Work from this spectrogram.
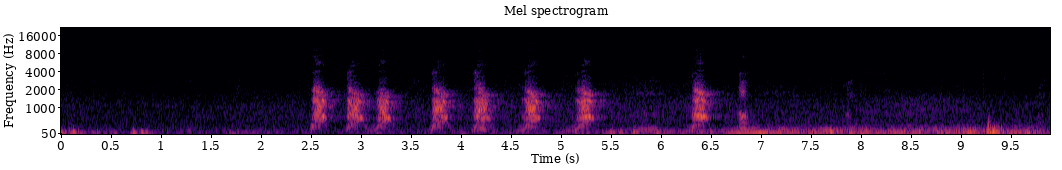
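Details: A playful miniature dachshund barks about eight times in a quick, fairly even run of sharp, mid-pitched yaps over roughly four seconds. One last bark follows after a short pause, then low household noise.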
